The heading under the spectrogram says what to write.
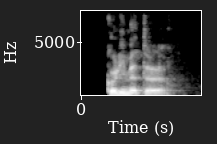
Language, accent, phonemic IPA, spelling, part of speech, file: French, France, /kɔ.li.ma.tœʁ/, collimateur, noun, LL-Q150 (fra)-collimateur.wav
- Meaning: 1. sight (on a weapon) 2. collimator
